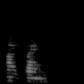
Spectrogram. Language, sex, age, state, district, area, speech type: Tamil, male, 18-30, Tamil Nadu, Thanjavur, rural, conversation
